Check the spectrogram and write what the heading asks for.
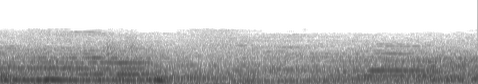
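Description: Eerie ambient background music: low, drawn-out tones layered over one another, one sliding down and ending just under a second in.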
